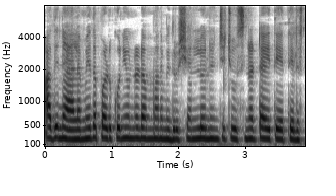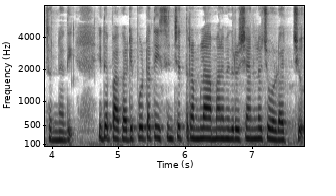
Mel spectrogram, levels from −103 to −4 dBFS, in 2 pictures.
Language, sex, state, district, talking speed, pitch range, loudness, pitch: Telugu, female, Andhra Pradesh, Krishna, 140 wpm, 205-225 Hz, -14 LUFS, 215 Hz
